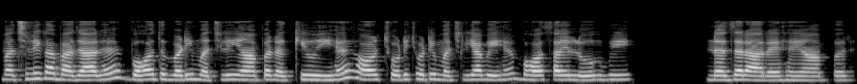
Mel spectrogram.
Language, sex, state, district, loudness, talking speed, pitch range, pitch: Hindi, female, Bihar, Vaishali, -15 LUFS, 190 wpm, 205-225 Hz, 215 Hz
